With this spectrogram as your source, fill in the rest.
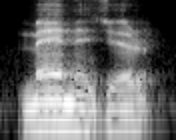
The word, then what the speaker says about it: manager: for example we have the word manager here nah nah yeah the first one will be stressed this one will be unstressed and this was this one will also be unstressed similarly we have silently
